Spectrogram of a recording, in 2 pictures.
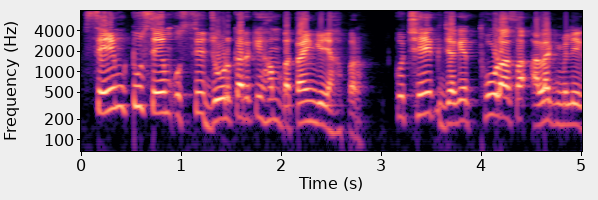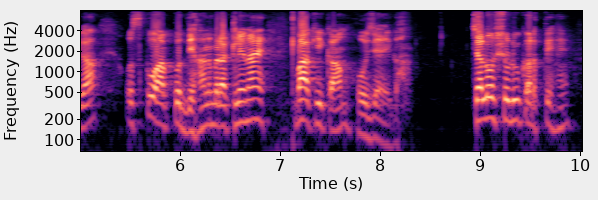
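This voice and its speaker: A male teacher giving an exam-prep lesson, reciting word forms one by one in a slow drawn-out chant and explaining how to remember them. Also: high-pitched, fairly bright tone.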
